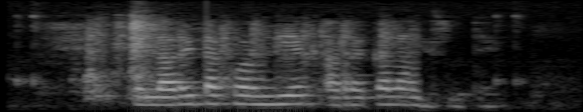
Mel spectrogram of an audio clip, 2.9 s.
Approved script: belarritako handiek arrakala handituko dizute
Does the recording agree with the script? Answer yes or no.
no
